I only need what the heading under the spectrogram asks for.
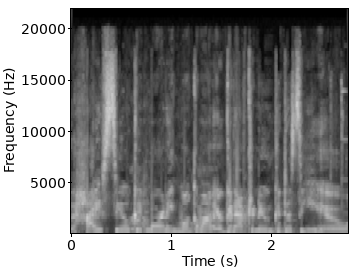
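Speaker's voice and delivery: high, bright welcome to a new arrival; excited greeting. Real, not acted. Streamer greets viewer Sue in chat, excited and high. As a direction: greet her with a big lifted voice.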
